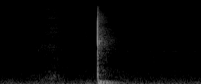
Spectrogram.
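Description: A plastic card case clicks against a table.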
